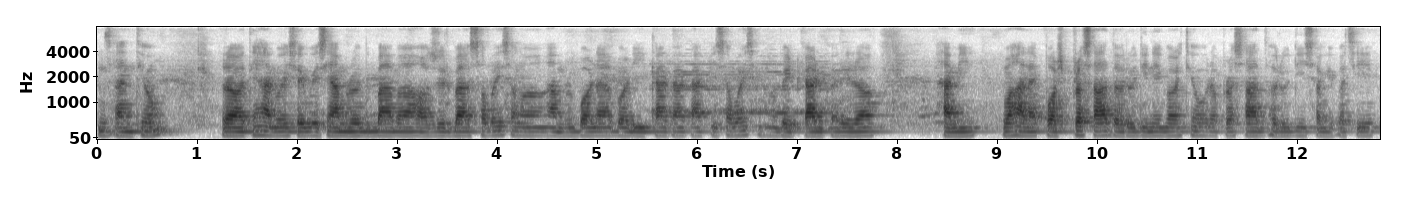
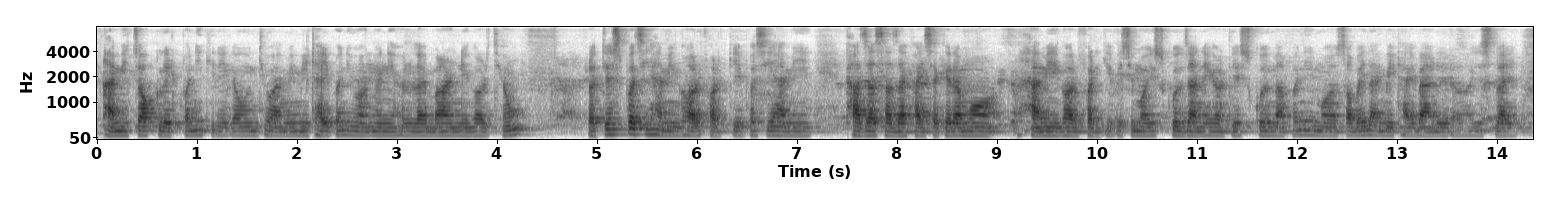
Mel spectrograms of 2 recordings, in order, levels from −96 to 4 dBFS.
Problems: constant background noise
